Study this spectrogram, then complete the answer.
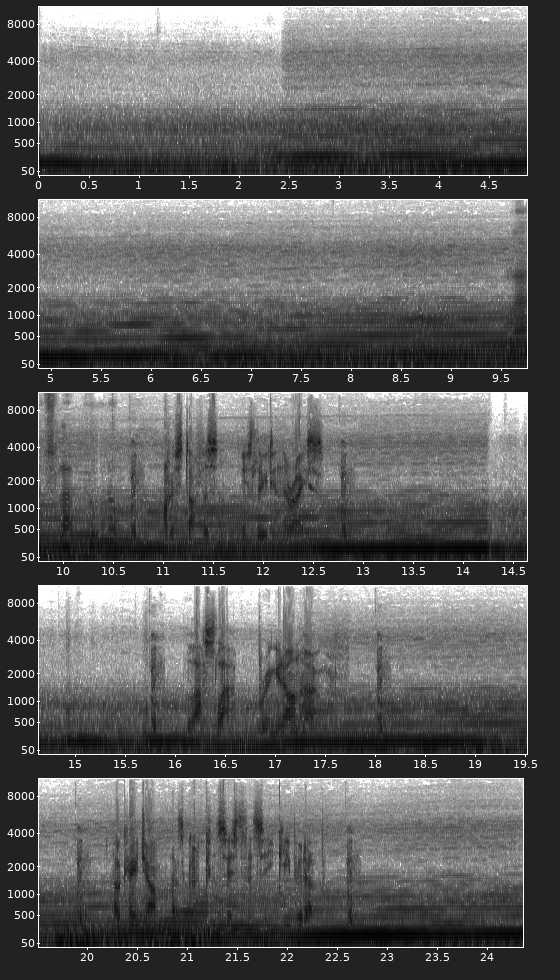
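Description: A racing car engine roars, rising in pitch through the gears and dropping at each shift.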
